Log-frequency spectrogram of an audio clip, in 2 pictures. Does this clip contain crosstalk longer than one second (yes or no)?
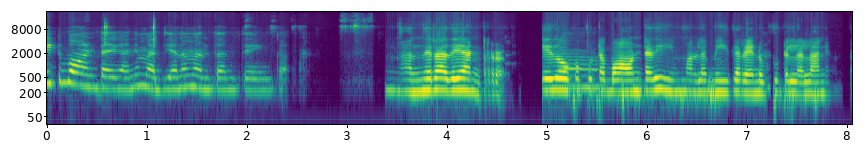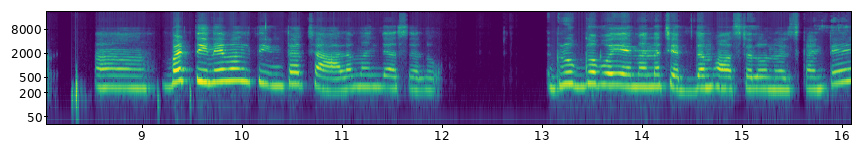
no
